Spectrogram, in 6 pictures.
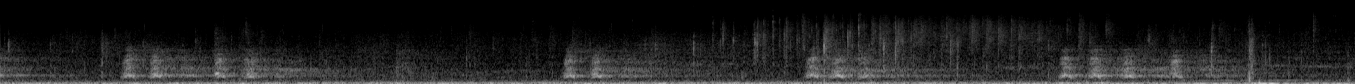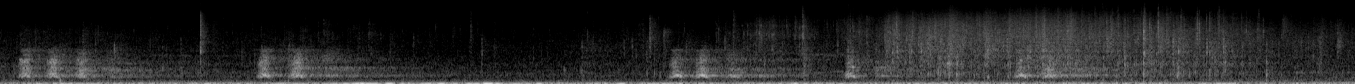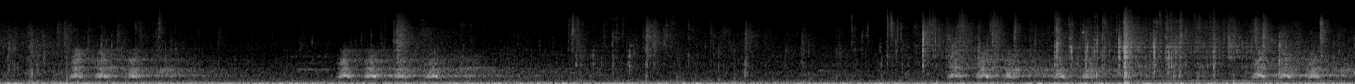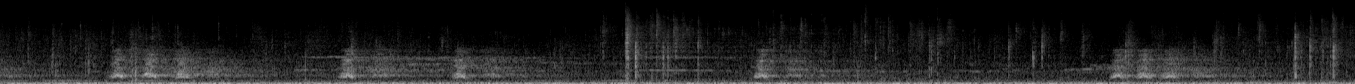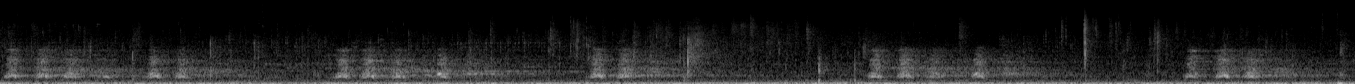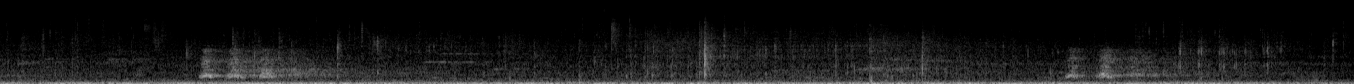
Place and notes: with distant sounds of barking dog and tennis hall users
